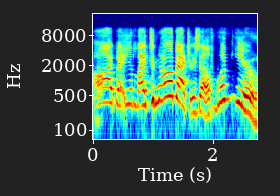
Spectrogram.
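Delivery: very high, odd, weird little talking-cat voice. Retelling how one of a group of glowing-eyed cats spoke to them, weird little cat voice. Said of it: "this little like weird cat little voice".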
